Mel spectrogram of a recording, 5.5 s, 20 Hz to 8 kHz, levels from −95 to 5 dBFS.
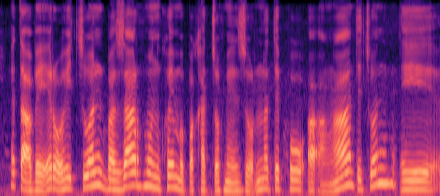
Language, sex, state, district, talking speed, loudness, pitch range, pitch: Mizo, male, Mizoram, Aizawl, 195 wpm, -16 LUFS, 130-180 Hz, 145 Hz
